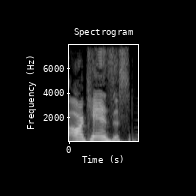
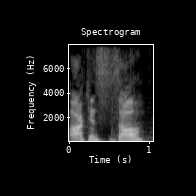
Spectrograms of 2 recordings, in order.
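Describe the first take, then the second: First: The name is said just as it is spelled. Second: The name is said the usual, familiar way.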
